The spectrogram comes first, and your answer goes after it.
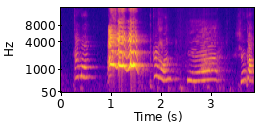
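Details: A tiny Pomeranian puppy, afraid to step down from a step, gives short, high, whiny barks and tonal whimpers, some clipped, some drawn out, while a person softly coaxes it to come down. Finding: Pomeranian.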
